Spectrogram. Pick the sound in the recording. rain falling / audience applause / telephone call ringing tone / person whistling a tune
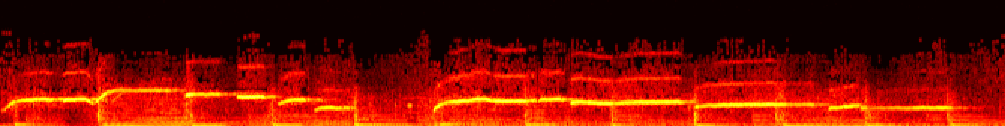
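person whistling a tune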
